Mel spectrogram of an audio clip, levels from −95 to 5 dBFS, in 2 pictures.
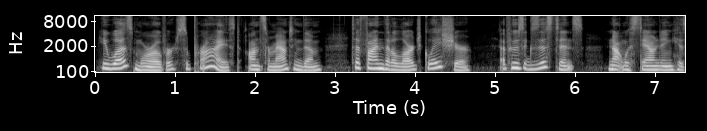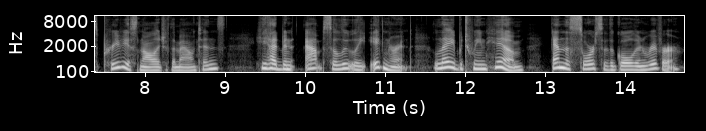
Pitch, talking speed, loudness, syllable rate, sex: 205 Hz, 155 wpm, -19 LUFS, 5.3 syllables/s, female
